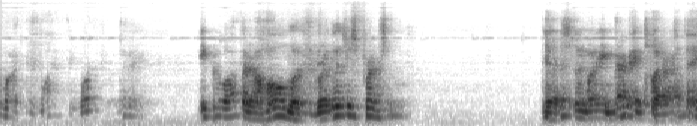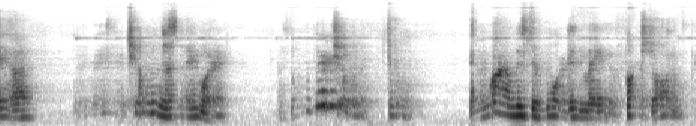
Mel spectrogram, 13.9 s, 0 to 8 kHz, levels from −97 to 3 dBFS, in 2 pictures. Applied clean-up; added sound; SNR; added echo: neural mask model DeepFilterNet 3.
